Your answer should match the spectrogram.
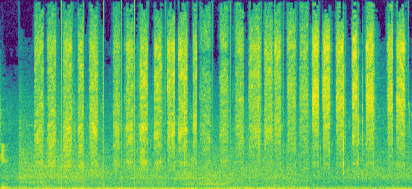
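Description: Aerosol spray paint can hissing in many short, rapid bursts as engine cam pulleys are sprayed, over a low steady rumble.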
